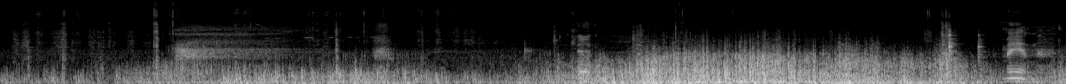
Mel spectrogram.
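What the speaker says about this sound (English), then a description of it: "the wind is strong today" Strong outdoor wind buffets the microphone in a loud, continuous rumbling roar that swells in the second half, with faint metallic clinks of a wrench during car repair work.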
